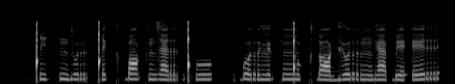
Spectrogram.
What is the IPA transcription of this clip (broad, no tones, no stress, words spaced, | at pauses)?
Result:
ǃik ndurǃekɓɒk nzærǃʼu | ɓorlʲɒkŋ͡ǃukɗɒ ɡʲor ŋɡæɓeʔer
